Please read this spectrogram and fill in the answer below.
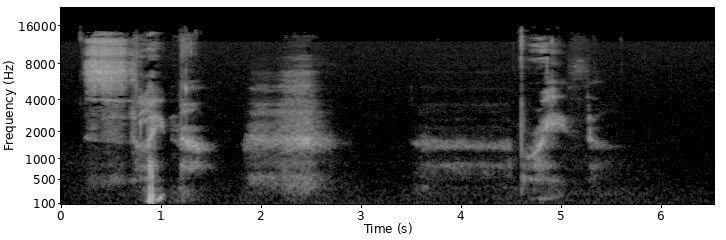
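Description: A woman whispering softly in three short breathy phrases, with a sharp click about a second in.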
